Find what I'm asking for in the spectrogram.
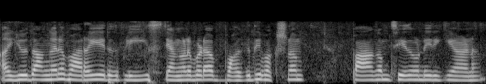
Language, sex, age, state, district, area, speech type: Malayalam, female, 18-30, Kerala, Pathanamthitta, rural, spontaneous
